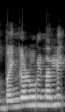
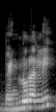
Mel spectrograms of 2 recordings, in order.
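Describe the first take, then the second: First: All syllables are pronounced in full. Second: A middle syllable is skipped, shortening it. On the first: This is the written or formal form. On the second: This is the casual spoken form.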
